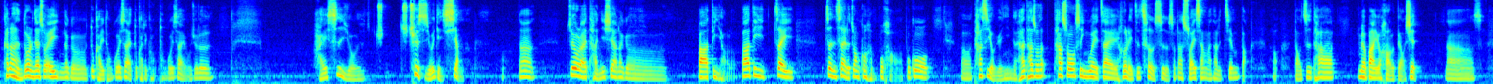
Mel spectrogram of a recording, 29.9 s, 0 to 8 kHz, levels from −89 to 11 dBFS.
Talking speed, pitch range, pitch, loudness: 220 characters per minute, 140-190 Hz, 160 Hz, -24 LUFS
